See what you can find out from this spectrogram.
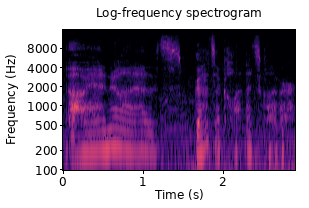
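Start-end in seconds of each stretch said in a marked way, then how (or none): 1.0-2.8 trailing whisper. Real, not acted. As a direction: breathe it out, barely voiced.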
